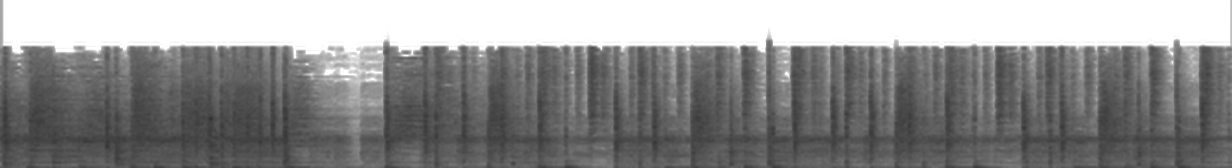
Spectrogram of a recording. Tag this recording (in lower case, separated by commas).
percussion, drum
